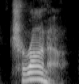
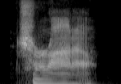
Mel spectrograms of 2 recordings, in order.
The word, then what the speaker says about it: Toronto: I got to go to the screening in Toronto, and I say Toronto. I never say that as just a regular citizen of Canada. We say Toronto. All the letters are missing. Basically, the way I pronounce it, it would be spelled like C-H-U-R-R-O-N-N-O. Toronto. But yes, for more cultured people than ourselves, Toronto.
